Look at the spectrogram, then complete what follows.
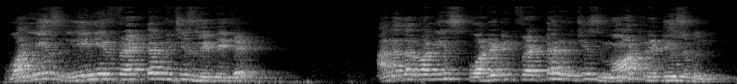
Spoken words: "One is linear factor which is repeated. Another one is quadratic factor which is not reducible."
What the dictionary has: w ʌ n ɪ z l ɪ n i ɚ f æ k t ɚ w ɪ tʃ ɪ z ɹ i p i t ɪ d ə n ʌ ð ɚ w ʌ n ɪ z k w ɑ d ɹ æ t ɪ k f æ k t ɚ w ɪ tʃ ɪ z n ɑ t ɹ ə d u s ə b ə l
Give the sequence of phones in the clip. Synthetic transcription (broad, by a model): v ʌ n ɪ z l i n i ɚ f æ k t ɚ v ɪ tʃ ɪ z l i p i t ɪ d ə n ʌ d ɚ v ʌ n ɪ z k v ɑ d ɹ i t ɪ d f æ k t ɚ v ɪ tʃ ɪ z n ɑ t ɹ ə d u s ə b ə l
